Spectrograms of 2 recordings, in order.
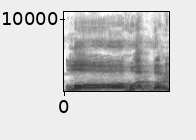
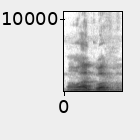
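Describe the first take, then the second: First: The final sounds of the phrase are dropped. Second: The opening word of the phrase is dropped. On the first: "Kurang ujungnya" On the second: "mana Allahnya?"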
